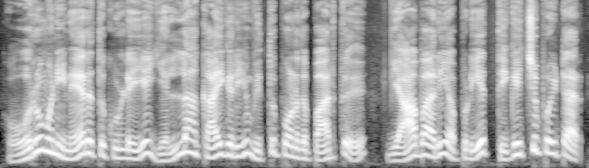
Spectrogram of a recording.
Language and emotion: Tamil, surprised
